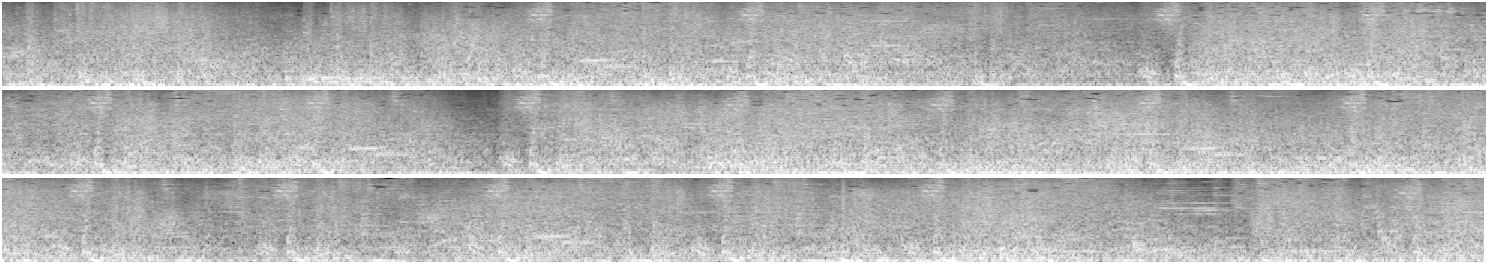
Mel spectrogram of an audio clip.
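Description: Game spell effects whoosh and crackle during a fight.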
